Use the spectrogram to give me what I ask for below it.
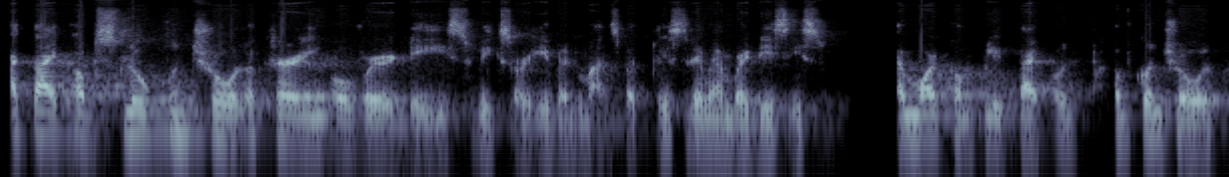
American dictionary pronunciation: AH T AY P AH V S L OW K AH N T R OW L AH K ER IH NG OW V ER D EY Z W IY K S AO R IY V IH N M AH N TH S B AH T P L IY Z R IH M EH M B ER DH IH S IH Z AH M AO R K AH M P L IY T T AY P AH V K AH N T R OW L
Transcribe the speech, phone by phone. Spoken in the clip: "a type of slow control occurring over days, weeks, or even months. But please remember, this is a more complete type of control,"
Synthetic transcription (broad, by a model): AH T AY P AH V S L OW K AH N T R OW L AH K ER IH NG OW V ER D EY S W IY K S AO R IY V IH N M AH N T S B AH T P L IY S R IH M EH M B ER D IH S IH S AH M AO R K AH M P L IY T T AY P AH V K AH N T R OW L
